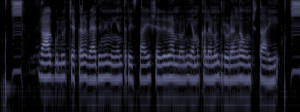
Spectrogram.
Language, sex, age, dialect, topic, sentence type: Telugu, female, 18-24, Southern, agriculture, statement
